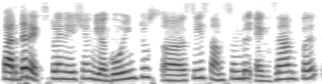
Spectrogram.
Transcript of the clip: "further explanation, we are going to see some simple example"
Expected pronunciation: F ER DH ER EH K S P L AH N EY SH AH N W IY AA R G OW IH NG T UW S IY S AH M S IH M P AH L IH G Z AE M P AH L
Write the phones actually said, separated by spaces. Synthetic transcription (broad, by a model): F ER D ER EH K S P L AH N EY SH AH N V IY AA R G OW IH NG T UW S IY S AH M S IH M B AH L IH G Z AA M P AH L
